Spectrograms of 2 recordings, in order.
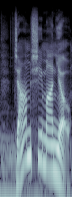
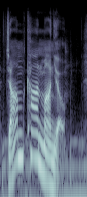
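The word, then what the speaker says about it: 잠시만요: The pronunciation is pretty straightforward. Jam shimmano or jam kmano. The yo at the end is the polite suffix that makes almost any Korean phrase instantly more respectful when speaking to strangers or those older than you.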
